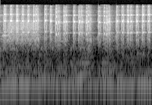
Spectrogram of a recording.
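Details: Hand-raised captive woodpecker, kept since it was a chick, calling without pause: a fast, even run of harsh, raspy pulses, about eight per second, with short breaks between bursts and a faint low hum in the room.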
